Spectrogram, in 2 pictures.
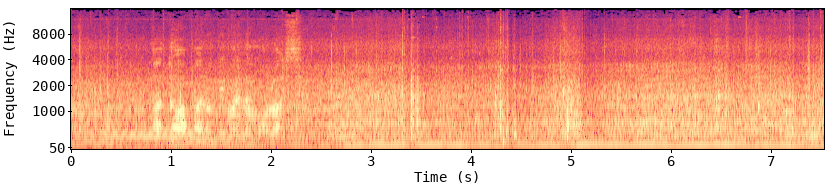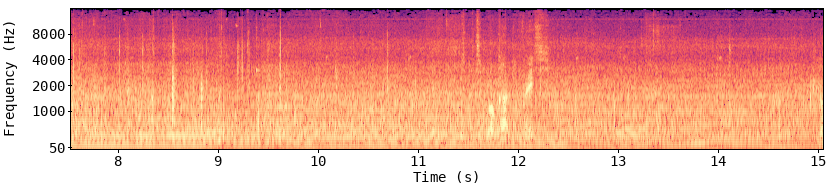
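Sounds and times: knocks and cracks over dirt track: 0.0s - 15.0s
vehicle engine running at low revs: 0.0s - 15.0s.

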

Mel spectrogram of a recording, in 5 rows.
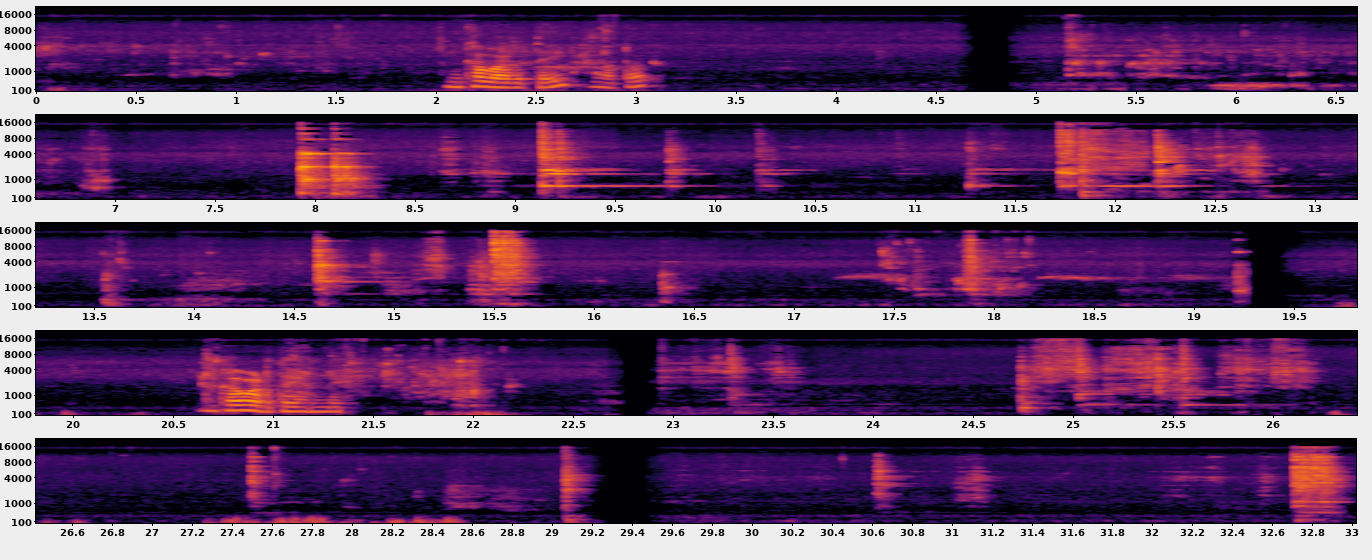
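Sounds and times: liquid sloshing: 21.4s - 22.3s.

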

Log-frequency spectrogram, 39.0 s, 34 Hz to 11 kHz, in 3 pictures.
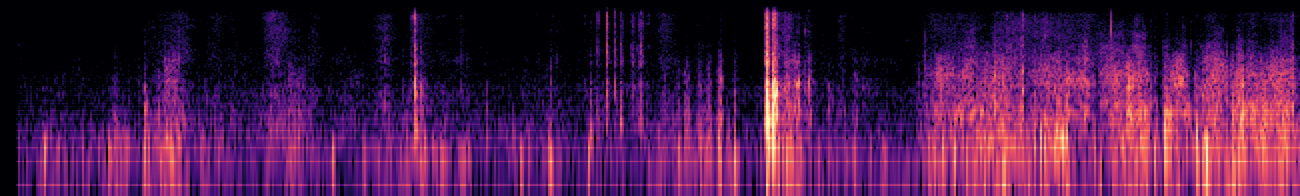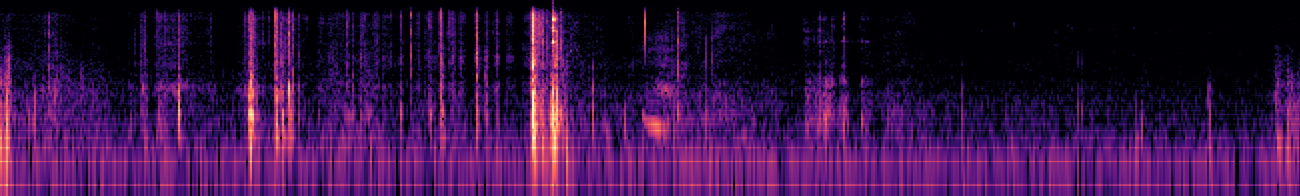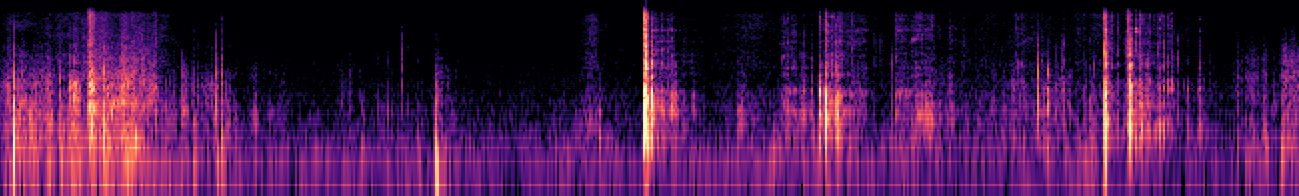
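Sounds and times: thin ice cracking and crunching: 13.3s - 13.7s, 14.3s - 20.2s, 33.8s - 38.0s
ice cracking and snapping: 14.3s - 19.0s.

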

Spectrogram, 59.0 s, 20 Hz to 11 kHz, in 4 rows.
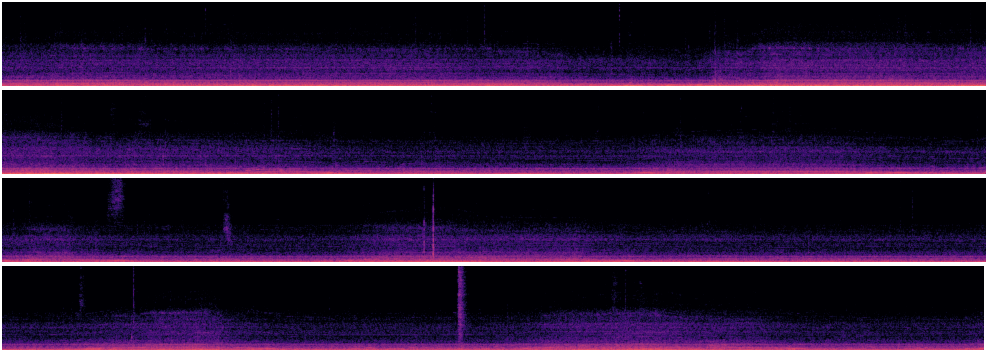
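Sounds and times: bus engine rumble: 0.0s - 59.0s.

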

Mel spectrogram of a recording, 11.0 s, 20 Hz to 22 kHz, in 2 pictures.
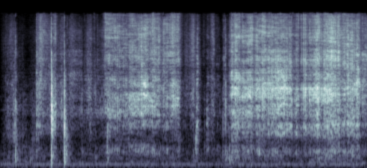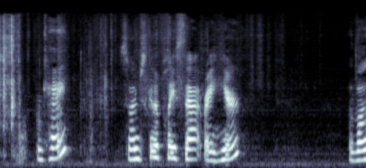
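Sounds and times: cardstock ripping: 0.2s - 5.9s.

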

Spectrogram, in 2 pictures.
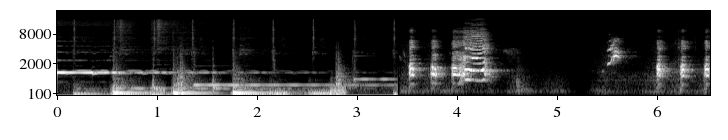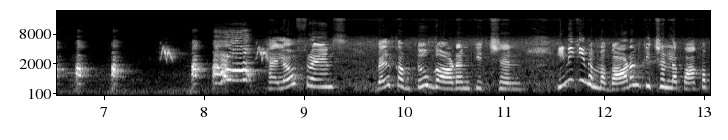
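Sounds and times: intro music: 0.0s - 3.4s
chicken clucking: 3.4s - 4.6s, 5.5s - 8.6s.

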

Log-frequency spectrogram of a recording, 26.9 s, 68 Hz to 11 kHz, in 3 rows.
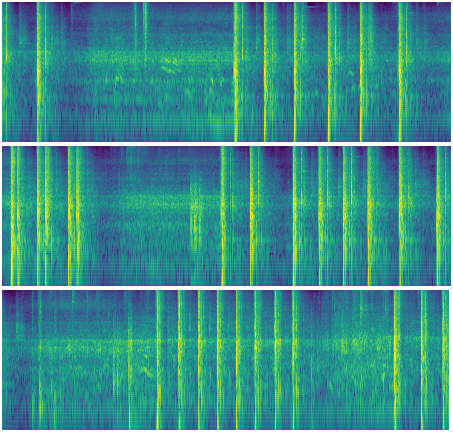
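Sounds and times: rifle gunshots: 0.0s - 1.3s, 4.6s - 8.5s, 9.1s - 11.0s, 12.8s - 18.8s, 20.2s - 24.4s, 25.8s - 26.9s.

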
